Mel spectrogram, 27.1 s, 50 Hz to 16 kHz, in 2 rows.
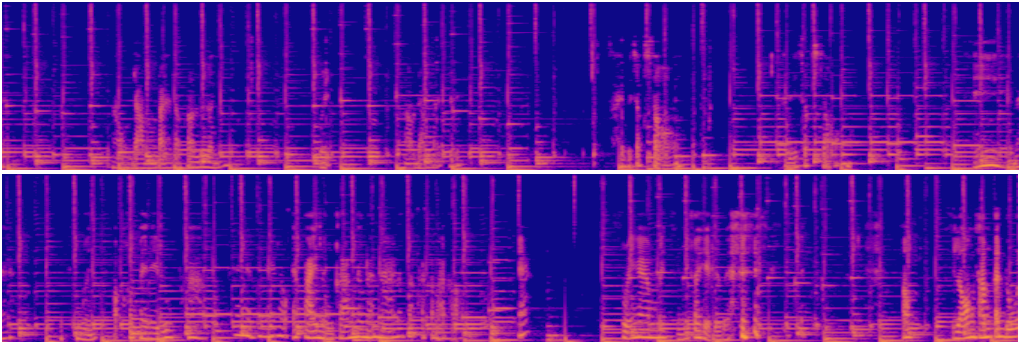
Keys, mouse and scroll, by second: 20.8 ctrl+middle click, 21.2 ctrl+middle click, 22.8 ctrl+middle click, 24.0 middle click, 25.3 click, 26.9 ctrl+middle click.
